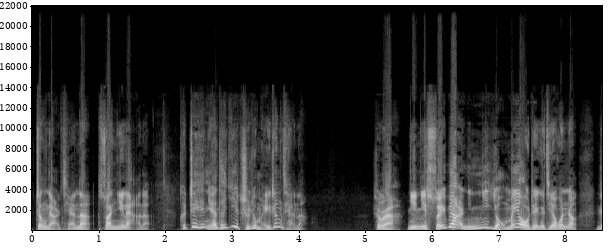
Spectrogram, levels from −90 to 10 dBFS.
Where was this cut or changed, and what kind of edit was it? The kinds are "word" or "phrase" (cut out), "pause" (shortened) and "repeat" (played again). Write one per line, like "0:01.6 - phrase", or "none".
0:01.0 - word
0:05.6 - pause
